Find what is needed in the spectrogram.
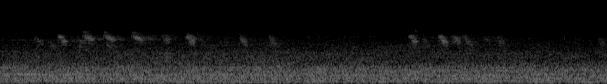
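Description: A small bird chirps in two runs of quick, short high notes: the first lasts about two seconds, the second comes about four seconds in. Under them runs a steady low background rumble.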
